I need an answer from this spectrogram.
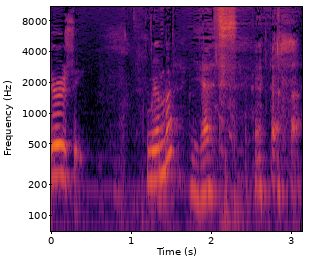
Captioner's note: laughs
